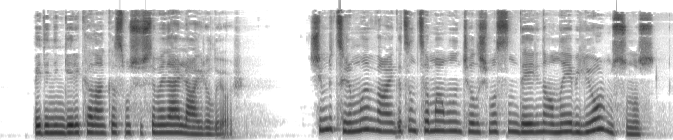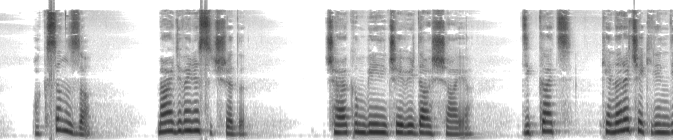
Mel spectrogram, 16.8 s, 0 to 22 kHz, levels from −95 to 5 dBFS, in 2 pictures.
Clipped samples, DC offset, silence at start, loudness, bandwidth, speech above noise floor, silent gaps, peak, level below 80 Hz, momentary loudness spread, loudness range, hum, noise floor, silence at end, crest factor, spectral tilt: under 0.1%; under 0.1%; 0.45 s; -16 LUFS; 16.5 kHz; 60 dB; none; 0 dBFS; -76 dBFS; 13 LU; 3 LU; none; -78 dBFS; 0 s; 18 dB; -2.5 dB/octave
